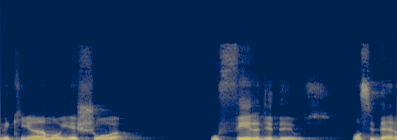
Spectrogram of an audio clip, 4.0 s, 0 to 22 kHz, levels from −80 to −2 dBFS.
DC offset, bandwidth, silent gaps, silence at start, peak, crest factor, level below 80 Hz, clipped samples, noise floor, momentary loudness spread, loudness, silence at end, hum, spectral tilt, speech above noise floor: under 0.1%; 15.5 kHz; none; 0 s; -8 dBFS; 16 dB; -62 dBFS; under 0.1%; -85 dBFS; 11 LU; -23 LUFS; 0 s; none; -5.5 dB/octave; 63 dB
